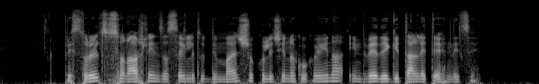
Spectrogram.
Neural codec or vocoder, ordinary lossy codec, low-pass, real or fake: none; none; 14.4 kHz; real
